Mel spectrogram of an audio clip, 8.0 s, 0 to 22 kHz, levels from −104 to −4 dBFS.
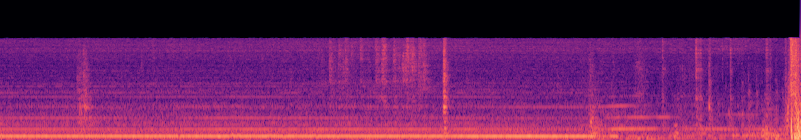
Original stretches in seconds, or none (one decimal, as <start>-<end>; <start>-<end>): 0.0-2.2; 4.1-5.3; 6.7-8.0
